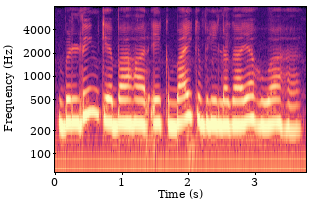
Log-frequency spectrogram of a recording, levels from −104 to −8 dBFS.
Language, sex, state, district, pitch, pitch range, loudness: Hindi, female, Jharkhand, Palamu, 245 Hz, 240-255 Hz, -11 LUFS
